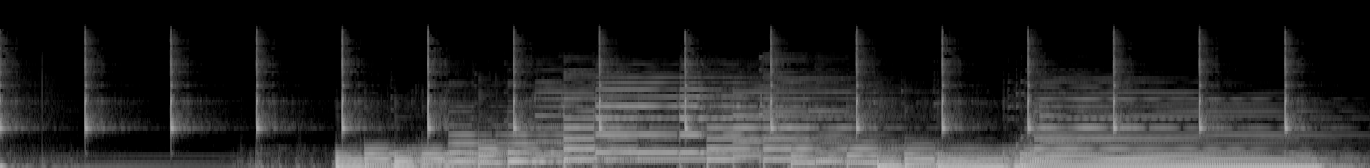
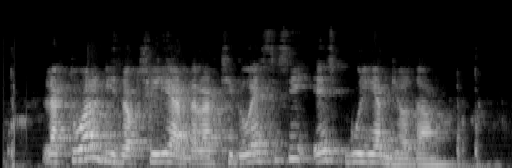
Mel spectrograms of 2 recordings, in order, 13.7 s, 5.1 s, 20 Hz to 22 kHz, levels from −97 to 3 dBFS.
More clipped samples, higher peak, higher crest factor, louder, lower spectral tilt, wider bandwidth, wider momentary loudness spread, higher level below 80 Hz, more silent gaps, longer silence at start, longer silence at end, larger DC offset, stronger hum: neither; second, -14 dBFS vs -8 dBFS; about the same, 18 dB vs 20 dB; second, -34 LUFS vs -27 LUFS; about the same, -7.5 dB/octave vs -8 dB/octave; first, 10.5 kHz vs 7 kHz; about the same, 11 LU vs 12 LU; first, -42 dBFS vs -62 dBFS; neither; about the same, 0 s vs 0.1 s; second, 0.05 s vs 0.3 s; neither; neither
